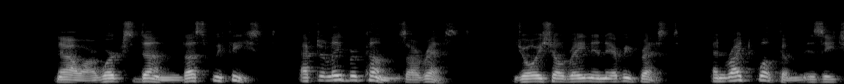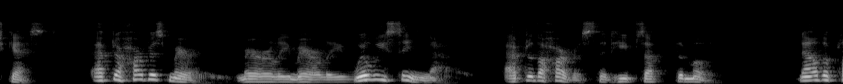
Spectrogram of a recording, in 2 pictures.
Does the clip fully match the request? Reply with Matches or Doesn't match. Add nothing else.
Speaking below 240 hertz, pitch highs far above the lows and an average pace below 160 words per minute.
Matches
